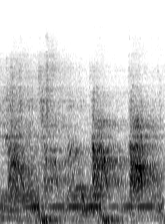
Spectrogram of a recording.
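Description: A dog barks in a few sharp, fairly loud bursts spaced roughly half a second apart, over a steady background hum.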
